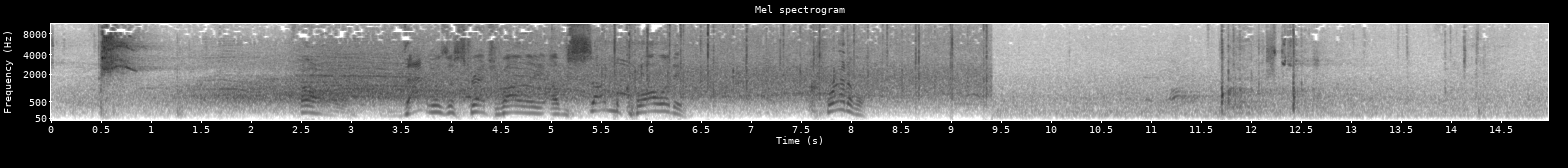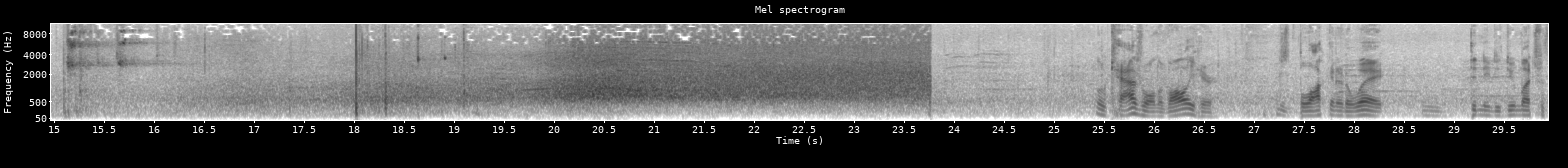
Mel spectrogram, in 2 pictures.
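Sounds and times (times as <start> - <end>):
crowd cheering: 1.0 - 9.4, 17.2 - 24.6
shoe squeak: 12.1 - 12.8, 15.1 - 16.3.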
